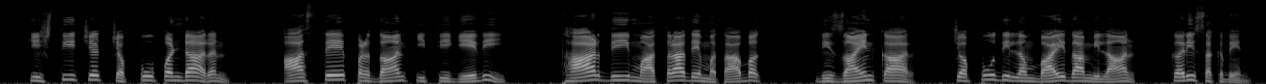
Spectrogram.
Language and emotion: Dogri, neutral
